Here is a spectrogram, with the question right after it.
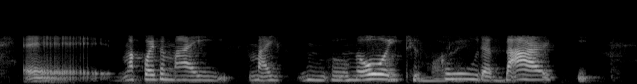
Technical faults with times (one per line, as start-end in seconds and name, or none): none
